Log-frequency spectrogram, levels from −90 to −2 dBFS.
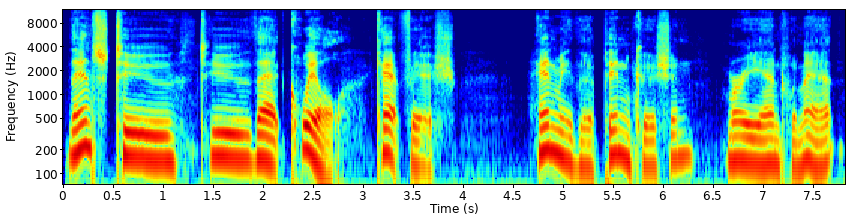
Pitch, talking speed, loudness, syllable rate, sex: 150 Hz, 70 wpm, -17 LUFS, 3.4 syllables/s, male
